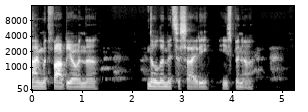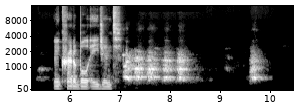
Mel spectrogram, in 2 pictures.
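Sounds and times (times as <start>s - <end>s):
speech: 0.0s - 1.4s, 2.3s - 4.5s, 5.7s - 7.2s
dog barking: 1.4s - 2.4s, 4.4s - 5.7s, 7.0s - 10.1s.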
